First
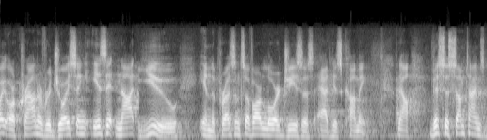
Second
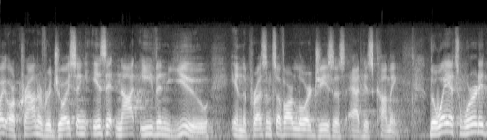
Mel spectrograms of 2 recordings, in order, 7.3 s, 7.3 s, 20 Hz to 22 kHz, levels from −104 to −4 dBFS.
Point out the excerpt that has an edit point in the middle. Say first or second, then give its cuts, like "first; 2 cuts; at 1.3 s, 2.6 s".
first; 2 cuts; at 2.1 s, 5.9 s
